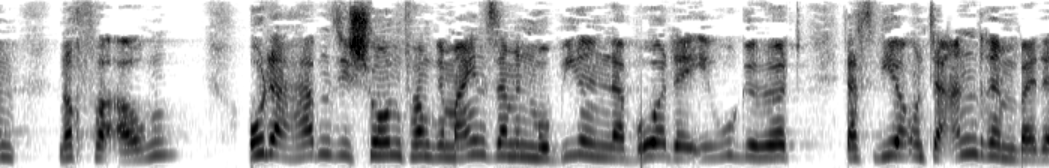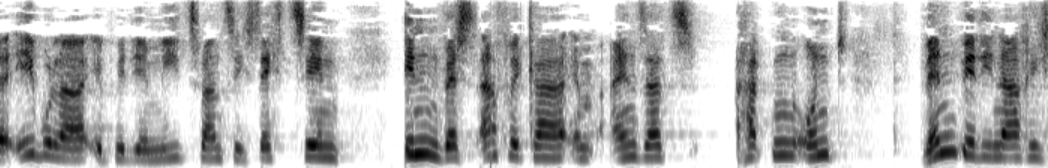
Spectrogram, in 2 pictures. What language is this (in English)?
German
